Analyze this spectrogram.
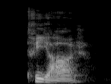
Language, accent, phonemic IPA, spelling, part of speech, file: French, France, /tʁi.jaʒ/, triage, noun, LL-Q150 (fra)-triage.wav
- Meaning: 1. triage; sorting 2. classification, marshalling 3. classification yard, marshalling yard 4. the smallest unit of forest in the ancien régime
